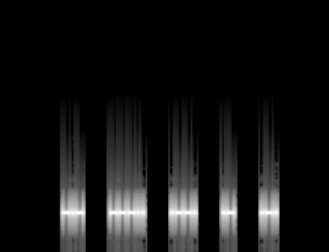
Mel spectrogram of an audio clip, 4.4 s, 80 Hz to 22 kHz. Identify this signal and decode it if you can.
Morse code, heard as a keyed tone, about 40 wpm, spaced as for 19 wpm, 700 Hz. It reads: K8PAR
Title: USA Call Signs - 4x Character Spacing - 40wpm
